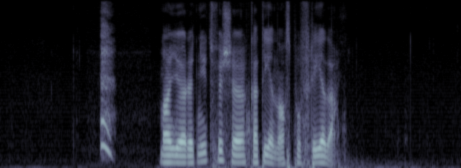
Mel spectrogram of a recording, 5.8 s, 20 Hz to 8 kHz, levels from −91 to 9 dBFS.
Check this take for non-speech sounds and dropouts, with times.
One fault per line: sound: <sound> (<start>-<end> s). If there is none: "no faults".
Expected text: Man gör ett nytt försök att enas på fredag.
sound: laugh (1.3-1.5 s)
